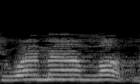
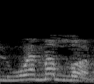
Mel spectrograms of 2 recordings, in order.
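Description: First: The vowel in wama is lengthened. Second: The vowel in wama is kept short. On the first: The speaker calls it wrong. "ما اقولش وما الله" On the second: The speaker calls it right. "بلغي المد ده، اقول وما الله"

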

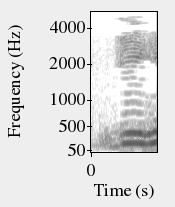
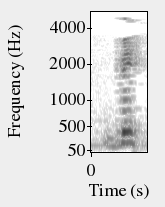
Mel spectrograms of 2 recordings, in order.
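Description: First: The final vowel is lengthened to two counts. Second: The final vowel is short, with no lengthening. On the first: "اذا وصلت مدهالي حركتين" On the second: "اذا وقف بدون مد"

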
